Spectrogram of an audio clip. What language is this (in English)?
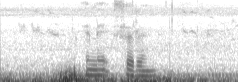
Santali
